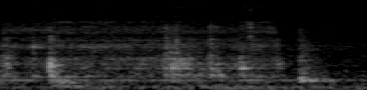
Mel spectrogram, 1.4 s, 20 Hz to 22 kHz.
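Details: Carver SD/A-360 vintage 5-disc carousel CD player, refurbished with new belts and cleaned laser: a few crisp clicks and a short whir as the platter indexes to the next disc, quick and even; normal disc change.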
